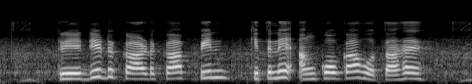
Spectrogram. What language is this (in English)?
Hindi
